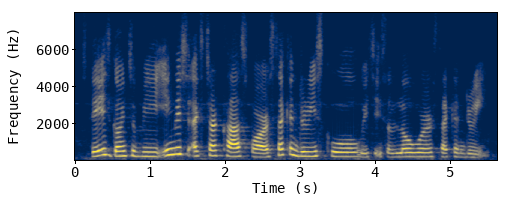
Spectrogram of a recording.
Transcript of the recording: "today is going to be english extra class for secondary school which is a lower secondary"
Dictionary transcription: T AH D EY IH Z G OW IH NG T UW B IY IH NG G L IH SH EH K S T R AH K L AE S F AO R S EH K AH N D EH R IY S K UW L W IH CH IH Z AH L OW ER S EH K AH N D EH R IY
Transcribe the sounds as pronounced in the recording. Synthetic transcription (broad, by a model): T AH D EY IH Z G OW IH NG T UW B IY IH NG G L IH SH EH K S T R AH K L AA S F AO R S EH K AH N D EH R IY S K UW L W IH CH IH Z AH L OW ER S EH K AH N D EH R IY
